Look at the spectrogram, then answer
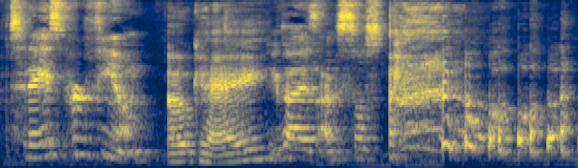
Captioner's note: laughs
